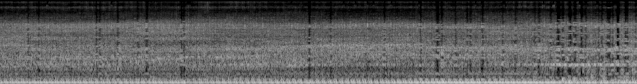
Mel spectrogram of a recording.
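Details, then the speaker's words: Kawasaki ER5 twin, cold start after oil, filter, air filter, spark plug and cap service: steady even low throb at raised idle on choke, no misses or knocks; both cylinders same temperature, no fuel tap leaks. "so it's okay obviously it's on choke so she's running a bit high but uh both sides feel like the same temperature that's a good sign"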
